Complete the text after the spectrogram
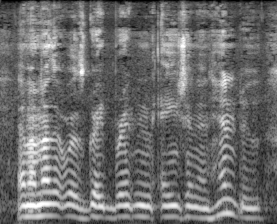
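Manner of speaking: normal talking voice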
